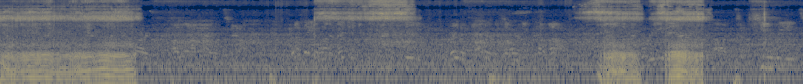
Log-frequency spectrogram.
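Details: French Bulldog (Canis lupus familiaris), snoring.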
